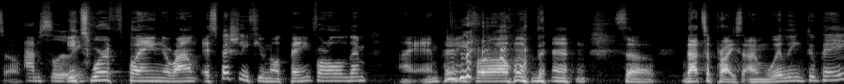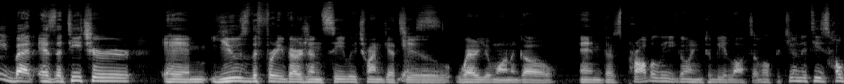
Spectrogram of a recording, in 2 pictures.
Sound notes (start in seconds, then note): 4.4 laughs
